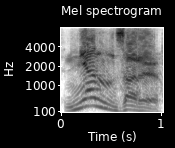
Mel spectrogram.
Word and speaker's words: Nyanzaru: This is supposed to be pronounced Nyanzaru, which means meowing monkey.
